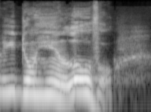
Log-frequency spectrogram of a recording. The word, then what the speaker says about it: Louisville: What are you doing here in Louisville?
